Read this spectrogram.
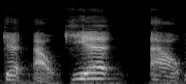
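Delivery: drawn-out, forceful get out; retold shout. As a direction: shout it slowly, stretching each word. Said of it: "it shouts, like".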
